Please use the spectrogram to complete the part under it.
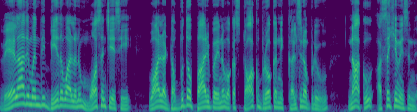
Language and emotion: Telugu, disgusted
